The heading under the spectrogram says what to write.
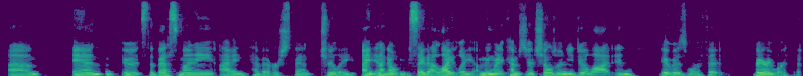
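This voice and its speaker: In a Texan accent, a woman speaks at a moderate pace with a fairly low pitch and monotone, flat intonation. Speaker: parent of a recruited athlete. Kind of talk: testimonial interview.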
